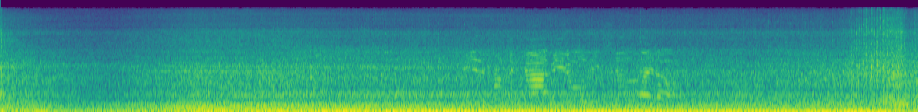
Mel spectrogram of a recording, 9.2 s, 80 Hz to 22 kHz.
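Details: Ford 302 Windsor V8 on an engine test stand, first run in 12 years: an even burble with a clean pickup to a steady higher rev, no misses or knocks. No smoke and good oil pressure; it sounds healthy.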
